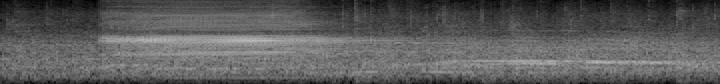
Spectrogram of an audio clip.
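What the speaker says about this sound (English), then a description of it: "As the buzzer sounds" A loud buzzer blares for about a second amid crowd noise at the end of a basketball game in an arena, followed by lingering cheers and murmur.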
